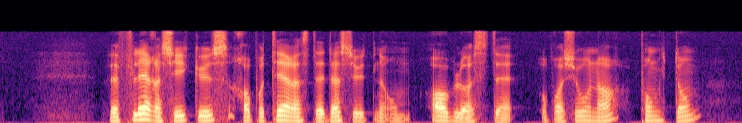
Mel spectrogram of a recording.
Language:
Norwegian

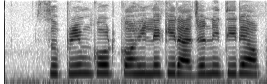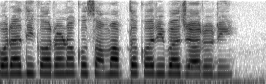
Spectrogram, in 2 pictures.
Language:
Odia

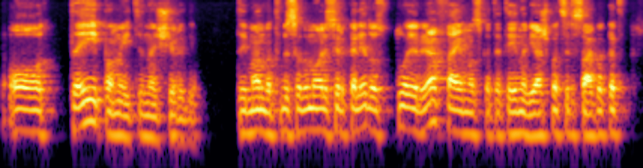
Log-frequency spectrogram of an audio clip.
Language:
Lithuanian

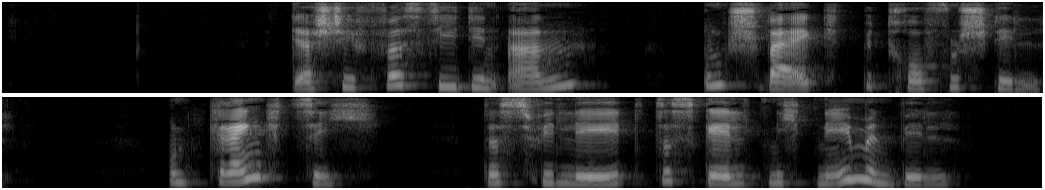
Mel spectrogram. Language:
German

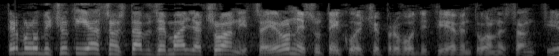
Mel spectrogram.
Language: Croatian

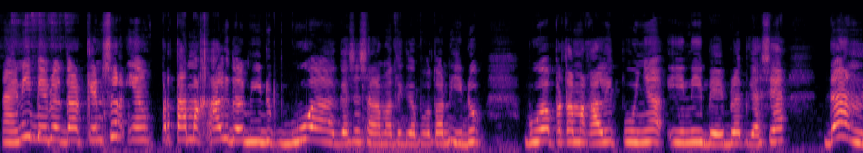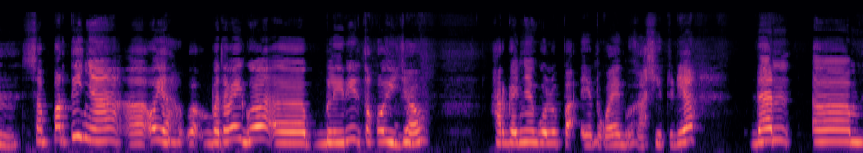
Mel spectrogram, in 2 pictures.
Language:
Indonesian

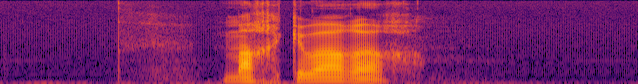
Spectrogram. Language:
Norwegian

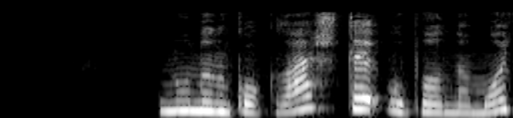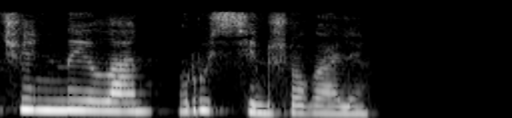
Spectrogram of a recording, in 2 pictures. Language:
Mari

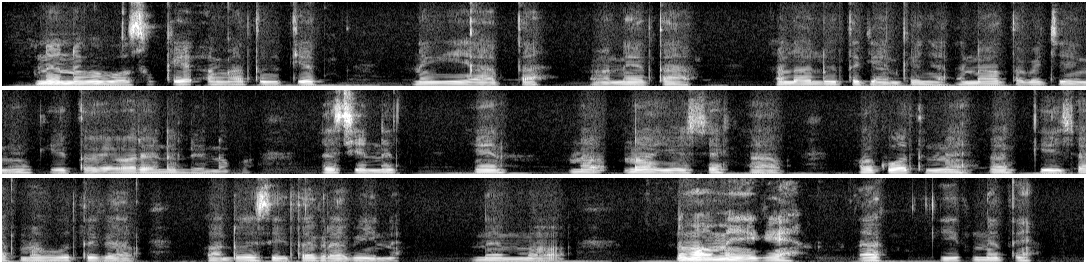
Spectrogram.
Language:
Kalenjin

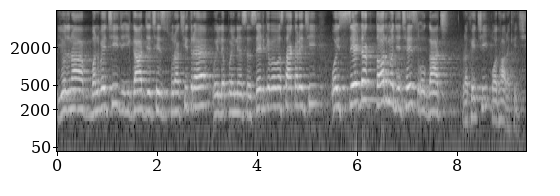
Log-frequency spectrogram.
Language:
Maithili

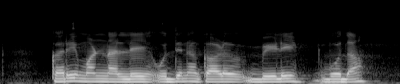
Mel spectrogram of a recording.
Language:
Kannada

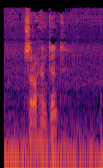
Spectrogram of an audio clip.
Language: Kabyle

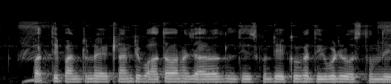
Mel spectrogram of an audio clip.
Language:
Telugu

